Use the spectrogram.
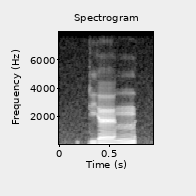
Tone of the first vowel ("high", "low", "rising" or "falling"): low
